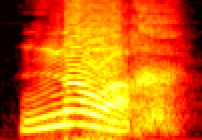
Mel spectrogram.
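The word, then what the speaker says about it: נח: Noah is spelled Nun Chet. Go ahead and say it along. Nun Chet. Noach.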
